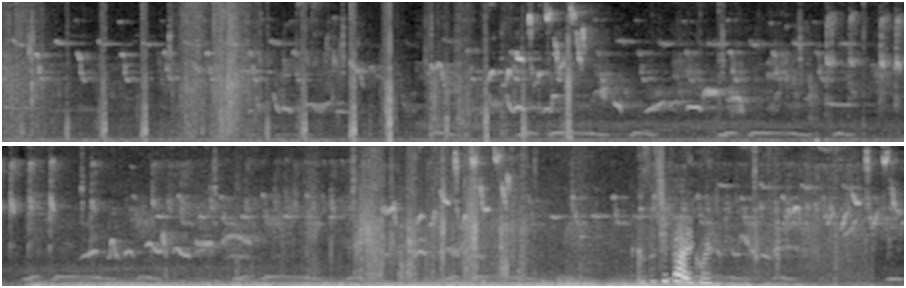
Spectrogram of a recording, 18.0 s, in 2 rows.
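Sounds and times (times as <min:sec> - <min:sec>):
small birds chirping: 0:00.0 - 0:18.0
low even rushing noise: 0:09.3 - 0:15.4.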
